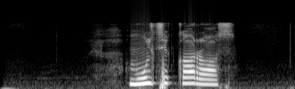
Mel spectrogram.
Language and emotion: Russian, neutral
